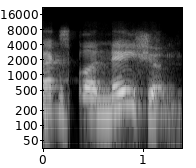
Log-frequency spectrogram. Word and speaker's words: explanation: oh good the set the stress on this word is on the third syllable the stress what yeah it's an explanation it's not explanation or explanation or explanation it's explanation explanation so it's really you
